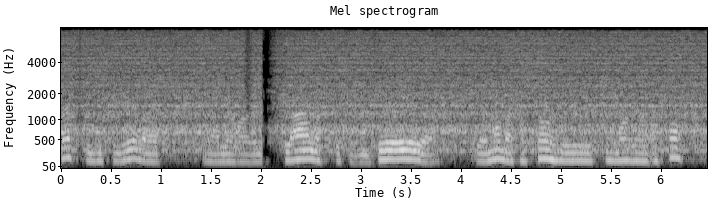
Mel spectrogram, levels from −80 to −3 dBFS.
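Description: From 0.0 s to the end, a second voice runs underneath at a level only slightly below the main speech, likely the other side's voice leaking through past an incomplete echo canceller. Between 2.03 and 2.11 s the main speech briefly drops deeply, likely speech suppressed in double talk as the canceller attenuated both talkers together.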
